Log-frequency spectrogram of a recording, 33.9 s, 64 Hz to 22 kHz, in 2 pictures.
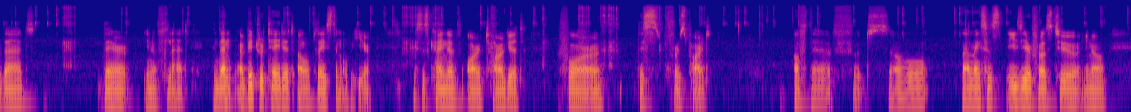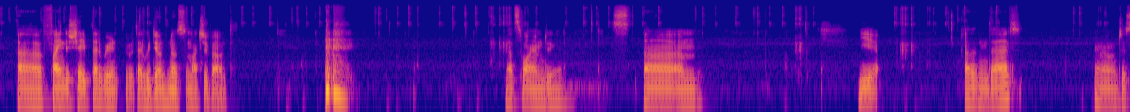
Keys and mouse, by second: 1.6 g, 1.9 r, 2.6 g, 4.0 g, 4.5 r, 4.9 g, 5.3 z, 8.7 Tab, 9.8 Tab, 11.8-14.7 drag, 13.1 g, 14.1 g, 15.8 click, 16.6 click, 16.6 g, 17.4 right click, 18.2 click, 18.2 g, 18.9 g, 19.5 g, 22.1 g, 22.9 Tab, 24.9 Tab, 27.0 g, 28.2 g, 31.1 Tab, 31.3 Tab, 32.4 q, 32.9 g, 33.3 Tab.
